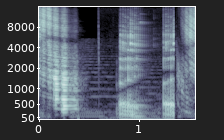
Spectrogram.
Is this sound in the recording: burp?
yes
